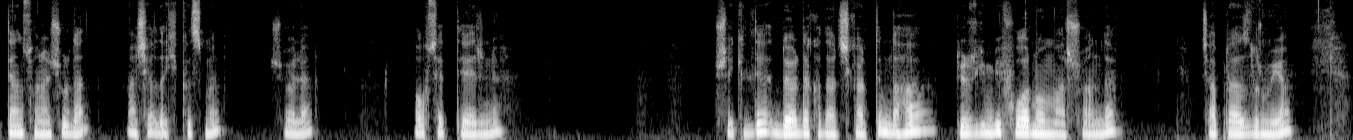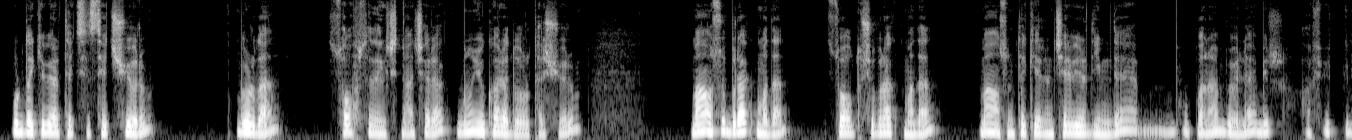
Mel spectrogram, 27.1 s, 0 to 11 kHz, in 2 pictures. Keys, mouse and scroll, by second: 1.6 click, 2.3 click, 3.3 click, 3.7-4.8 middle drag, 5.0-5.3 scroll down 2, 6.1 click, 10.2 middle click, 10.9 middle click, 11.1 scroll up 1, 11.7 shift+middle click, 12.0 middle click, 12.3 1, 12.6 click, 15.8 click, 16.7-17.0 scroll down 2, 17.0 shift+middle click, 17.2 middle click, 18.0 click, 23.7 scroll down 2, 24.7-25.8 scroll down 4, 25.8 scroll down 2.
